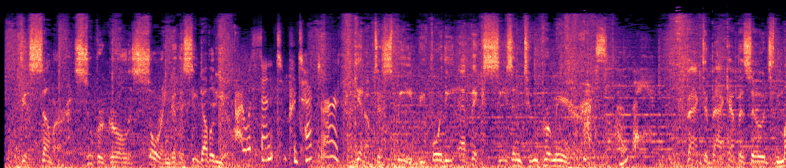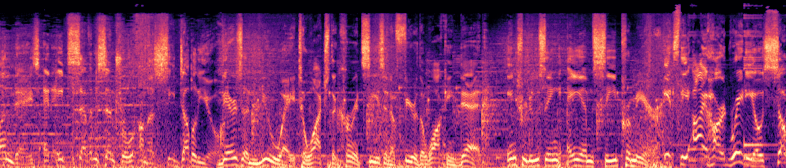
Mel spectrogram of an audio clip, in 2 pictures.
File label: men promos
